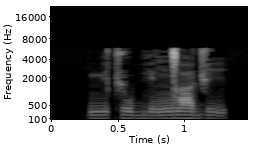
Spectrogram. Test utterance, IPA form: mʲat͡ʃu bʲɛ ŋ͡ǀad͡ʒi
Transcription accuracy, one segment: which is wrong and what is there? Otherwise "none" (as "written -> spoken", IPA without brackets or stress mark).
none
